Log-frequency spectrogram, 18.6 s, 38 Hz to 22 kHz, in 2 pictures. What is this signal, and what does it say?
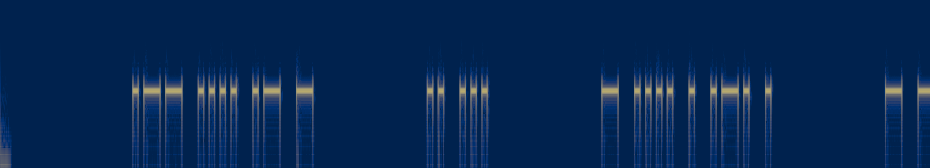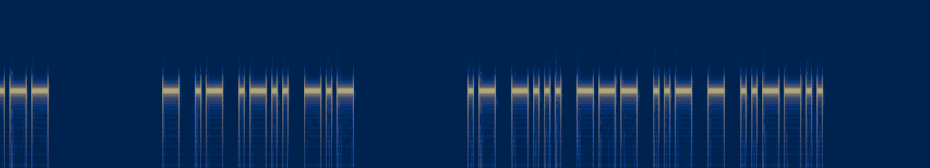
Morse code, heard as a keyed tone, about 22 wpm, 700 Hz. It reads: WHAT IS THERE TO TALK ABOUT?
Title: 3x Word-Spacing - Sentences from Top 400 Words - 22wpm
